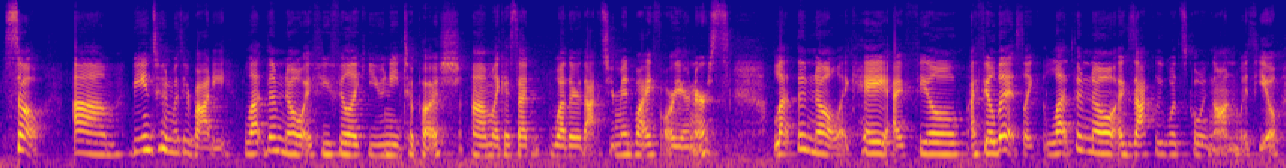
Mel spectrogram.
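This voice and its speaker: A woman's voice: mid-range voice, normal speed, pushed and bright. A young woman vlogger talking casually and earnestly as she gives advice, with lots of ums and likes. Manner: earnest, chatty, many fillers.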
